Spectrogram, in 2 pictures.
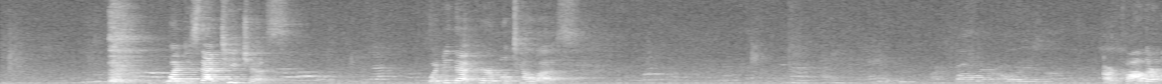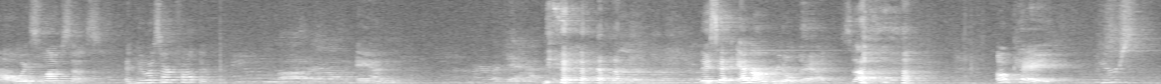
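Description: Young children sing together.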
